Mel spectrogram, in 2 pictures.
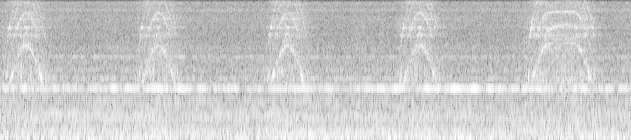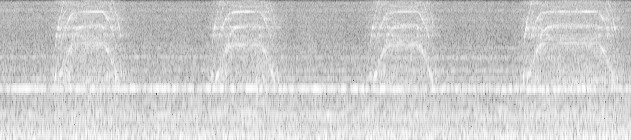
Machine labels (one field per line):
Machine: slide rail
